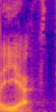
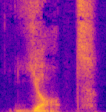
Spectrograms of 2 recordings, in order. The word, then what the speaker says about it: yacht: Uh, yak. So, it looks like that, but it's a strange pronunciation in English. We we pronounce it yacht.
